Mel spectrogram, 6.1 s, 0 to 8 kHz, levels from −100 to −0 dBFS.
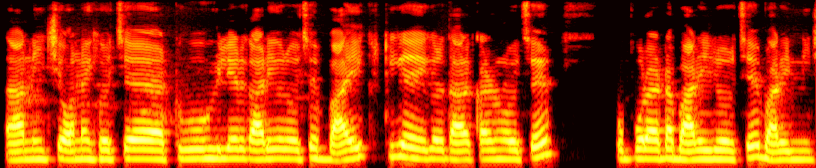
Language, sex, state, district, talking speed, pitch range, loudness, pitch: Bengali, male, West Bengal, North 24 Parganas, 205 wpm, 160-175 Hz, -16 LUFS, 165 Hz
